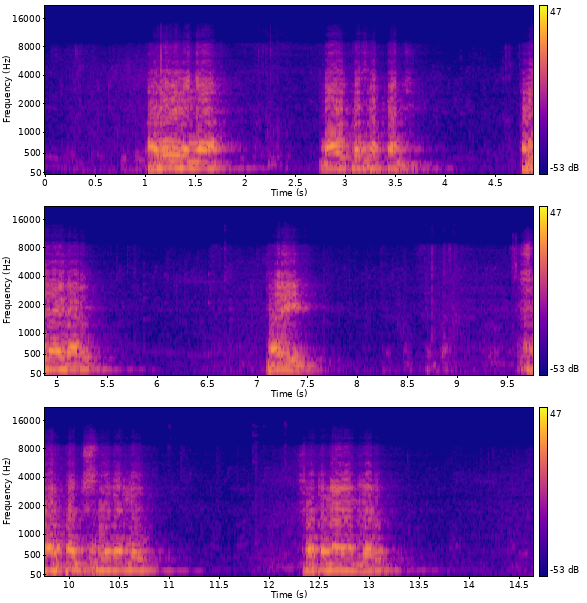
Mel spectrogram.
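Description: A young man speaks loudly in bursts through a microphone and loudspeakers, outdoors.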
